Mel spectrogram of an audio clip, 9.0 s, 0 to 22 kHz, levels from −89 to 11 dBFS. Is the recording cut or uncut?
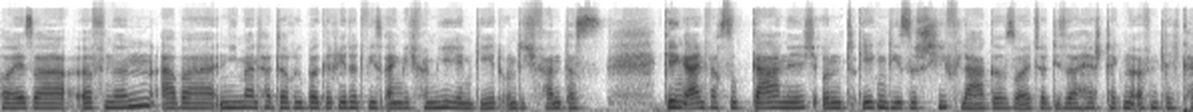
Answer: uncut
